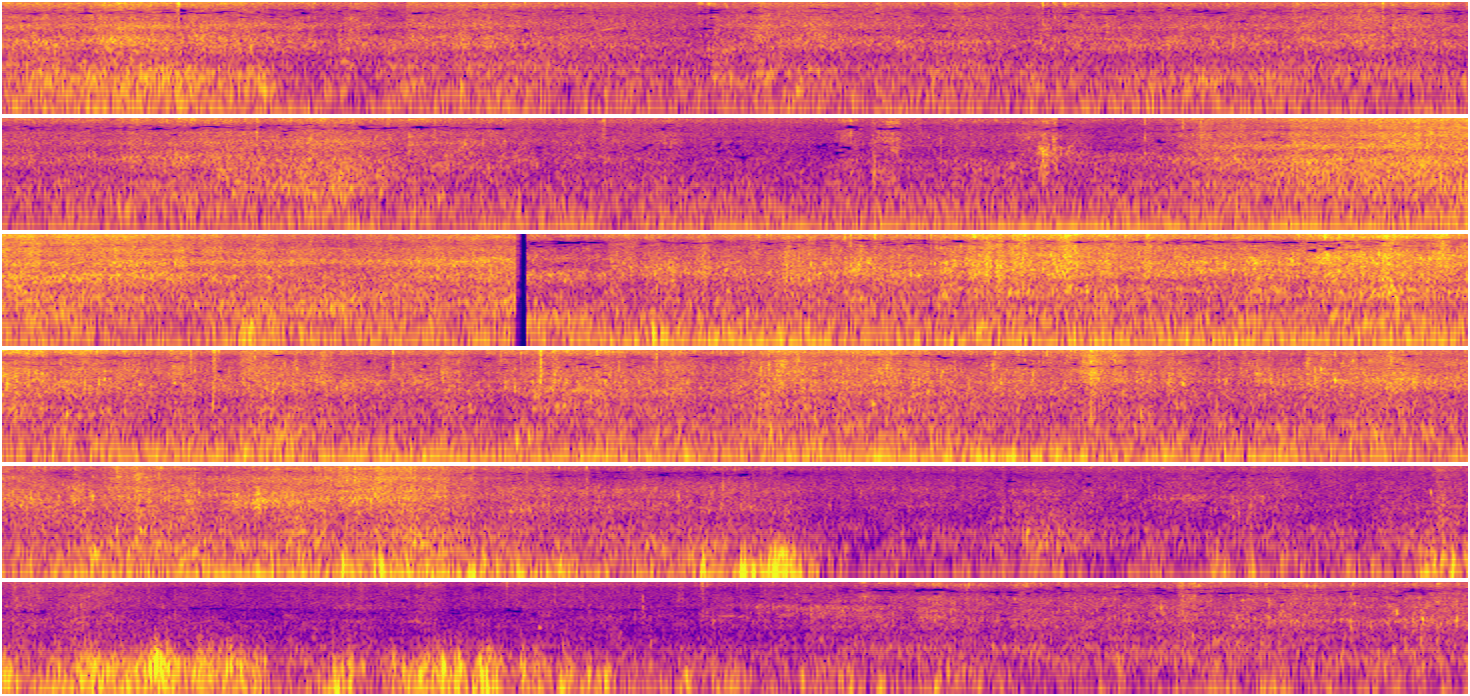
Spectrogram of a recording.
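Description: Wind buffeting the microphone over ocean surf, with a steady low engine drone through the middle stretch from a boat out on the water. Near the end there are gusty bursts of wind noise.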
